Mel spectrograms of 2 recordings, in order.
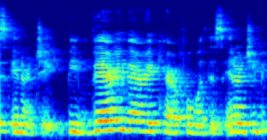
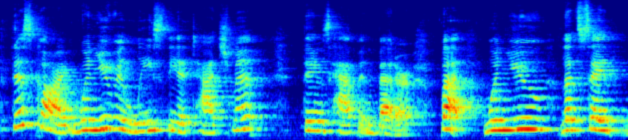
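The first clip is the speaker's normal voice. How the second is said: normal talking voice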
